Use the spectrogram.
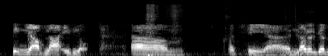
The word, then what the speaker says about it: jävla: the word, our word fuck, and when you pronounce it in Swedish, it is jävla.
